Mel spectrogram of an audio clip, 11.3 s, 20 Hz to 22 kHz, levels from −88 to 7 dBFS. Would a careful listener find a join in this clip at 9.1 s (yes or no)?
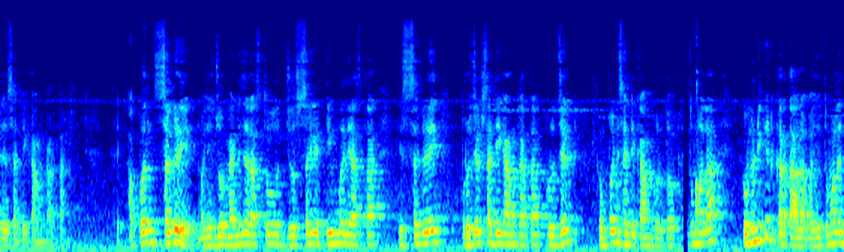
yes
